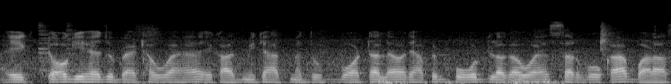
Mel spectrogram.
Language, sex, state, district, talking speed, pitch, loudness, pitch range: Hindi, male, Uttar Pradesh, Jalaun, 230 wpm, 110 Hz, -22 LUFS, 110-115 Hz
